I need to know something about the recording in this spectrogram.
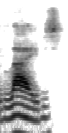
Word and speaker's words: lives: emphasize for everybody that when we have a v then we have automatically a z say lives lives everybody lives life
